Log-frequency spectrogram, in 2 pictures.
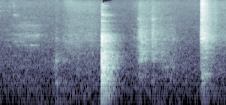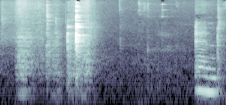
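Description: Dishes and glassware knocking and clinking as they are handled and set down, with three sharp knocks and rummaging between them. A short vocal sound comes near the end.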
